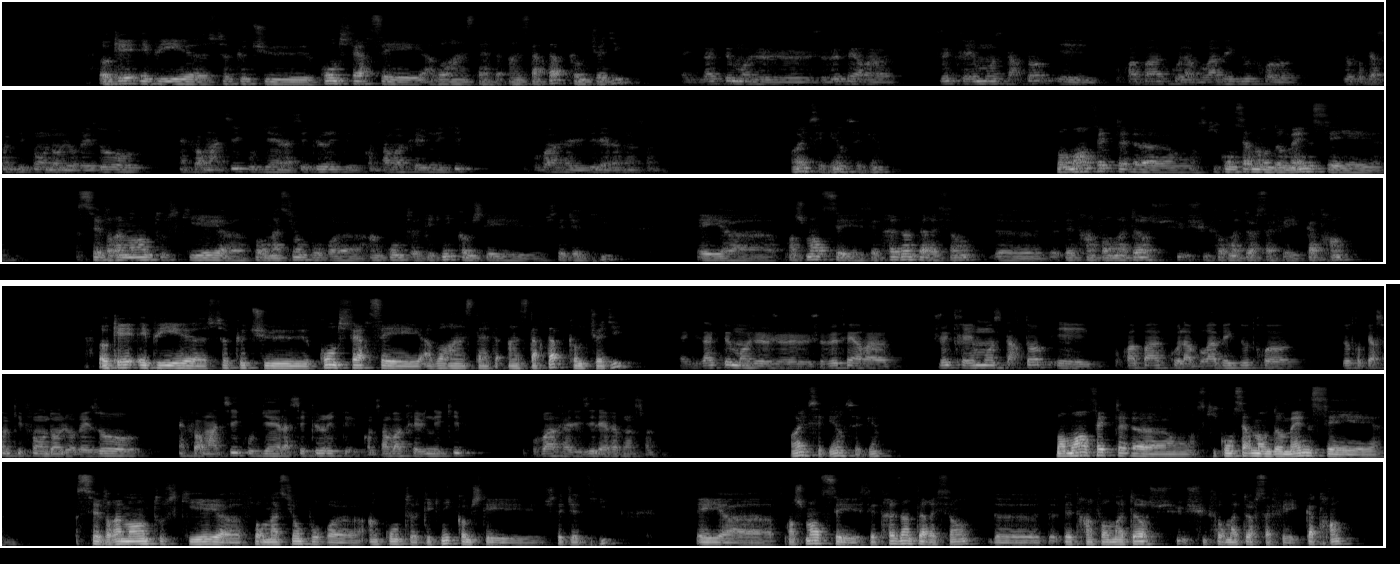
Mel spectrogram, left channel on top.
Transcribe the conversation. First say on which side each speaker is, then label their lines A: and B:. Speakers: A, on the right (about 45°); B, on the right (about 65°).
A: OK, et puis euh, ce que tu comptes faire, c'est avoir un, sta- un start-up, comme tu as dit.
B: Exactement, je, je, je veux faire, euh, je veux créer mon startup et pourquoi pas collaborer avec d'autres euh, d'autres personnes qui font dans le réseau informatique ou bien la sécurité. Comme ça, on va créer une équipe et pouvoir réaliser les rêves ensemble.
A: Oui, c'est bien, c'est bien. Bon, moi, en fait, euh, en ce qui concerne mon domaine, c'est, c'est vraiment tout ce qui est euh, formation pour euh, un compte technique, comme je t'ai, je t'ai déjà dit. Et euh, franchement, c'est, c'est très intéressant de, de- d'être un formateur. Je, suis je suis formateur, ça fait quatre ans.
